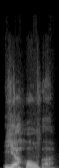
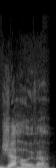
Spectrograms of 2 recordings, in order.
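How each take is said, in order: First: The name starts with a Y sound. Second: The name starts with a J sound. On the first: The speaker calls it right. "it should be pronounced uh, Yehovah" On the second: The speaker calls it wrong. "get that awfully incorrect because there was no J sound"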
